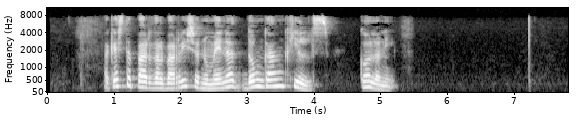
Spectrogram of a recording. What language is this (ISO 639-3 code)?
cat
